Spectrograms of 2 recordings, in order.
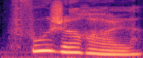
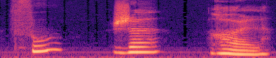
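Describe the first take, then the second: First: The syllables flow together without pauses. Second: Each syllable is said separately with pauses. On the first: "the French way would be or is" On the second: "If we break it down"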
